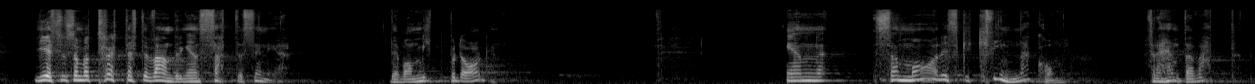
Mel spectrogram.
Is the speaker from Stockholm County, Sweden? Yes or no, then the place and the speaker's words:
no; Västra Götaland County, Sweden; Jag är uppvuxen utanför Borås och kom med i EFS där i Borås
